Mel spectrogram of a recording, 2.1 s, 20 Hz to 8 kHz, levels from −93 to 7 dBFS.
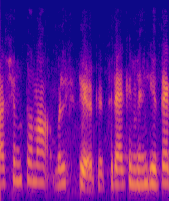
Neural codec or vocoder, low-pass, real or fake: codec, 24 kHz, 3 kbps, HILCodec; 7.2 kHz; fake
